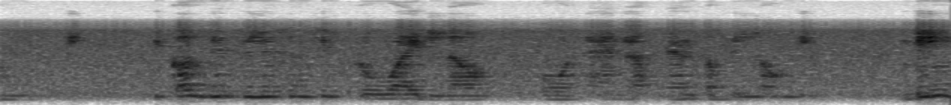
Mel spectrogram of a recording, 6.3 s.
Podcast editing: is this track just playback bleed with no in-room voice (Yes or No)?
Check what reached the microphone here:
Yes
